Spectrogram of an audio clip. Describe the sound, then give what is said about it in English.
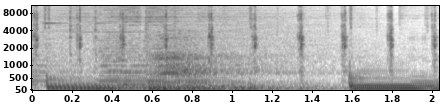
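A steady mechanical ticking, roughly four crisp ticks per second, runs over a low humming drone that briefly drops out and returns near the end. “Doctor, do you hear that ticking noise? I think it's coming from the Cyberman.”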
